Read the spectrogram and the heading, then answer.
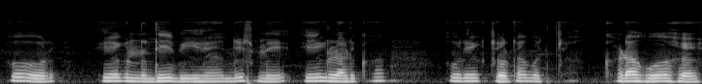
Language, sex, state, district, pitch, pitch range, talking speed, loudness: Hindi, male, Uttar Pradesh, Saharanpur, 150 Hz, 140-160 Hz, 130 wpm, -16 LUFS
